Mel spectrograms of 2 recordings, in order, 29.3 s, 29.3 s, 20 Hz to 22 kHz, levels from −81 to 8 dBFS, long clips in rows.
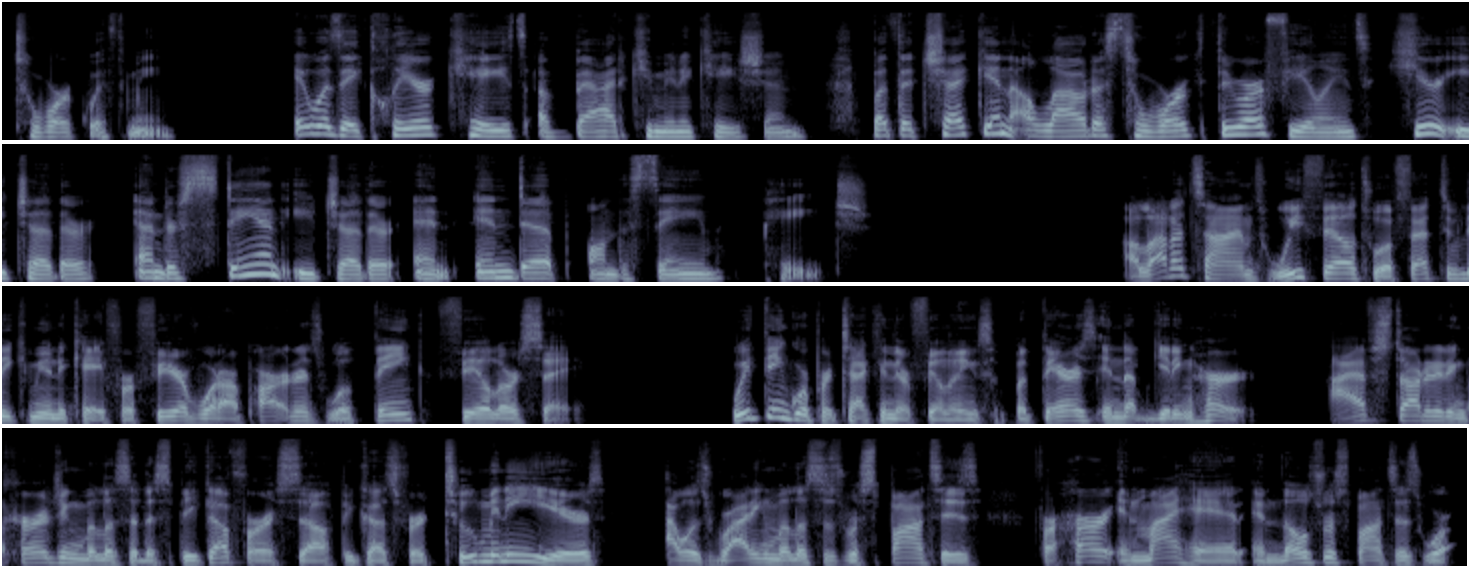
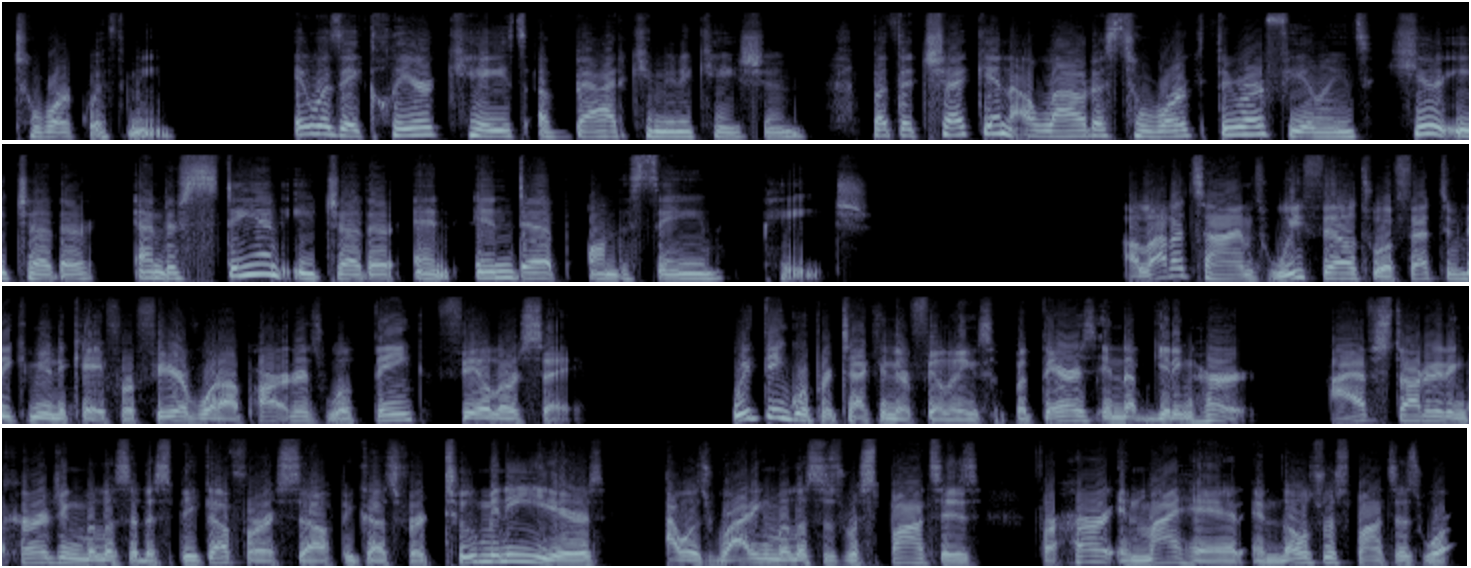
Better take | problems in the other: first | distortion; slight; 9% of the sound clipped

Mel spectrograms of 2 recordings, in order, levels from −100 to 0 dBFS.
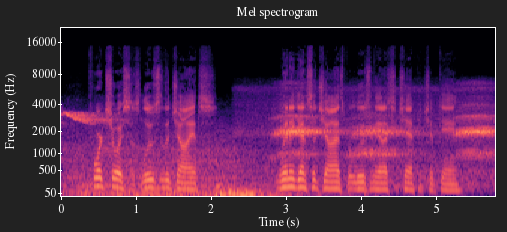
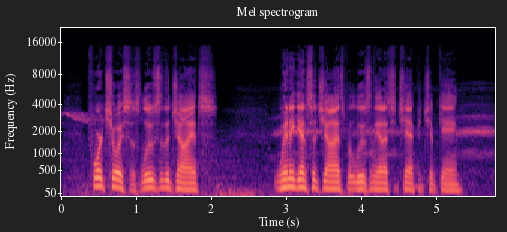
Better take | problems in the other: second | animal sounds; loud; throughout; 1 dB below the speech; faint in the second

